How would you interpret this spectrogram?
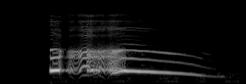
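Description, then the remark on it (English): A single rooster crow, loud and harmonic-rich, starting abruptly with a rough burst then sliding into a long, gradually falling tone that fades out after about two seconds. No talking. “Say, I want to apologize right now for that rooster crow.”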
